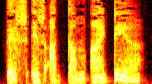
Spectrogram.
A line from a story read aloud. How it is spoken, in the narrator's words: Glenn whispered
